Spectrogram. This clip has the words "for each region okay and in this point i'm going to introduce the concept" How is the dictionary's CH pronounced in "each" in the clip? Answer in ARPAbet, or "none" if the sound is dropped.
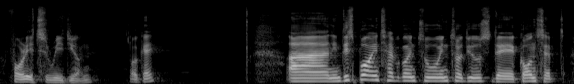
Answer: S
